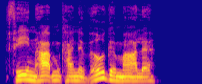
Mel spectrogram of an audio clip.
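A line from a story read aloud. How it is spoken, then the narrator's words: Growling. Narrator (German): knurrte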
